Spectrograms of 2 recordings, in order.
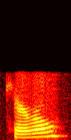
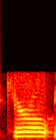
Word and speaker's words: Carroll: And Kate is spelled with a K, so that's K-A-T-E, yep. – And then her last name is Carroll, C-A-R-R-O-L-L. Yeah, C-A-R-R-O-L-L, right? – Yep, perfect.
